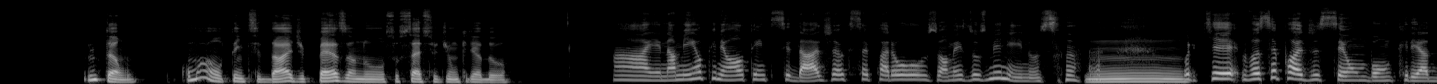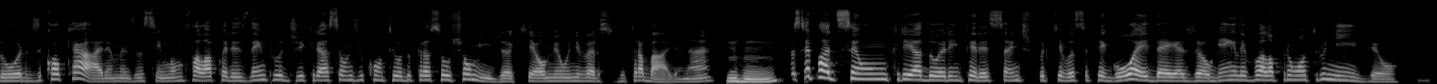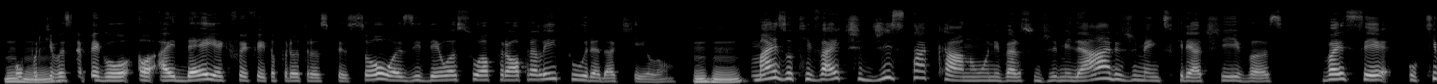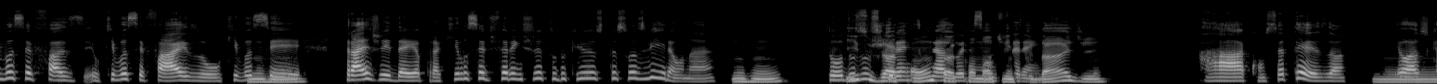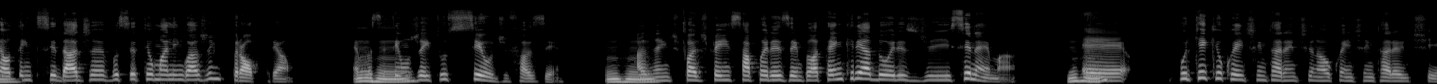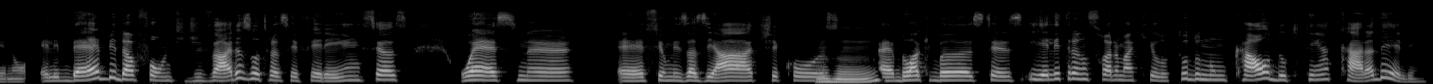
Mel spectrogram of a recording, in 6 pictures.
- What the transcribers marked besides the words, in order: chuckle; in English: "Westner"; in English: "blockbusters"
- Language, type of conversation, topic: Portuguese, podcast, Como a autenticidade influencia o sucesso de um criador de conteúdo?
